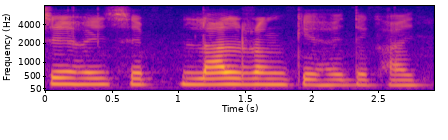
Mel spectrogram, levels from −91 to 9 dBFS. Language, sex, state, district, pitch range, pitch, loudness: Magahi, female, Jharkhand, Palamu, 190-215 Hz, 210 Hz, -18 LUFS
